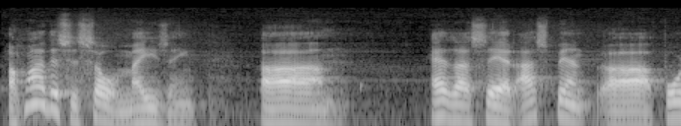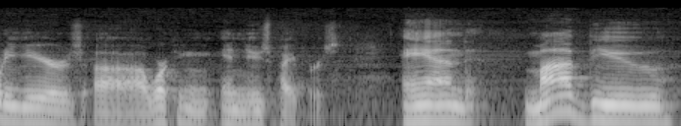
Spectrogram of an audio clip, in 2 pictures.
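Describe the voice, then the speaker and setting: An older man delivers an informal talk with a stutter. His speech is slow and halting, with repeated words and blocks, and his voice has a gravelly creak at a medium pitch. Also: lively intonation. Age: 60s or older. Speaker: author giving a presentation.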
